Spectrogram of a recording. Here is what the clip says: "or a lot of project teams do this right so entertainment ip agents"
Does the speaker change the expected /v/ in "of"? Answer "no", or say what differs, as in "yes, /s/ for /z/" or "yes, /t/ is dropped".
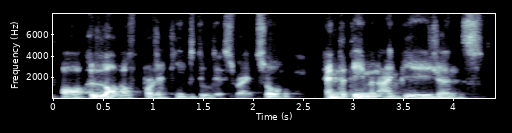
yes, /f/ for /v/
